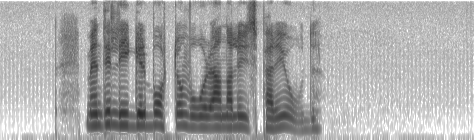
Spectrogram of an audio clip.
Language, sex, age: Swedish, female, 46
